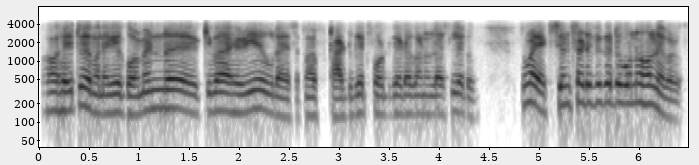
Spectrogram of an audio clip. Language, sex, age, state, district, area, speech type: Assamese, male, 30-45, Assam, Charaideo, urban, conversation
